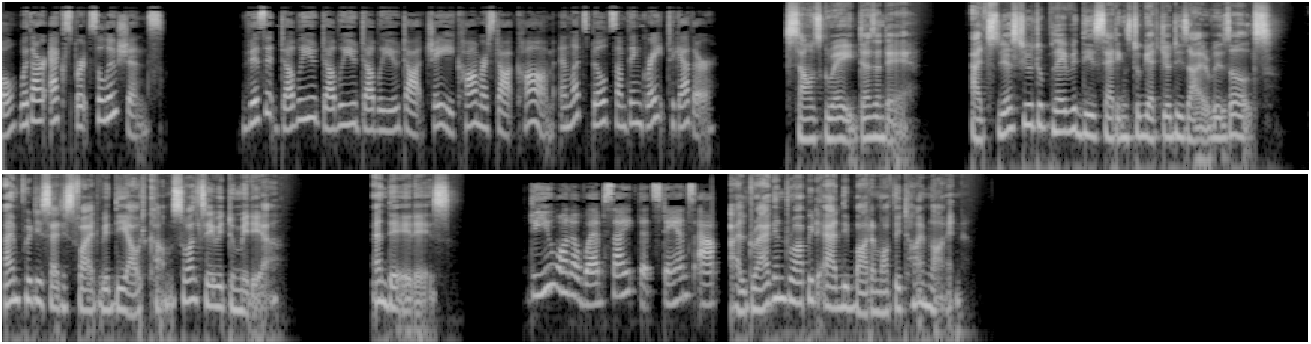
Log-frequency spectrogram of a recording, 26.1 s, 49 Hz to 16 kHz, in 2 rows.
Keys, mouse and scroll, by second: 15.1 click, 19.8-26.1 drag.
